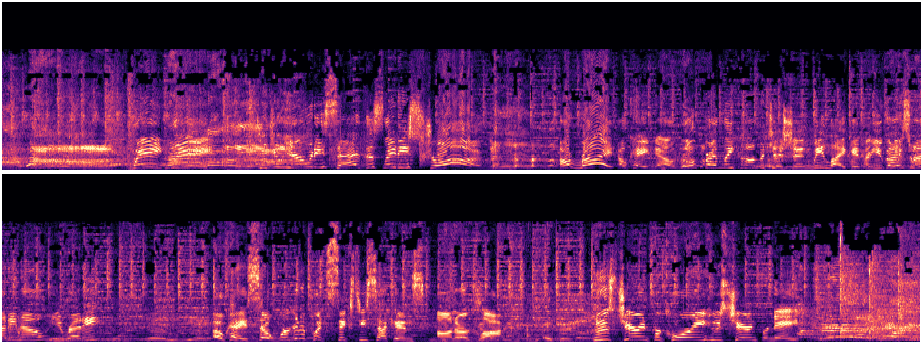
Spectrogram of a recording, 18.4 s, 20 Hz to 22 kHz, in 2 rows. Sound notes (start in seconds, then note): 0.0 cheering; 4.8 laughter; 5.0 yelling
